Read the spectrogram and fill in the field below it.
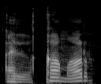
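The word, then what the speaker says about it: القمر: ne se prononce pas pour alar le lâ se prononce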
